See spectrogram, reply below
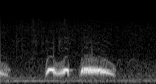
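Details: Spotted dove in a trap cage with an open top, luring wild doves despite strong wind: a paired soft coo followed by a long, smooth descending croo, with a steady low drone beneath.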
